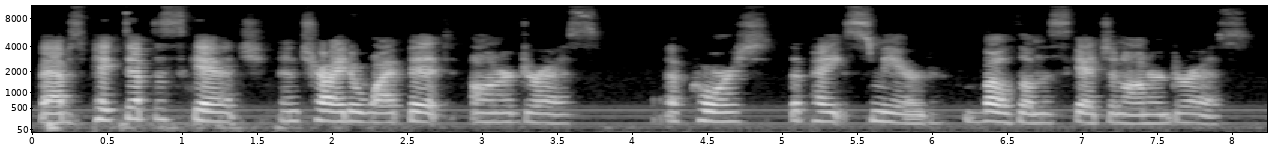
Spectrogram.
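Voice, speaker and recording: Bright-voiced woman telling a children's story. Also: medium pitch, slow, soft background music, poor audio. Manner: expressive, gentle reading.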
